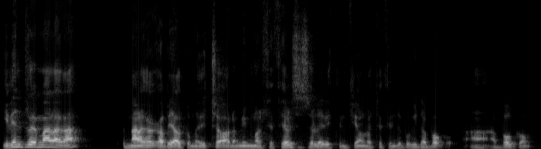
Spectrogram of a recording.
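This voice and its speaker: A man's voice: medium pitch, steady tone, very fast, vocal fry. A man with an Andalusian Spanish accent explaining things didactically as a linguist in an interview, often repeating words as he searches for the next. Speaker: linguist guest.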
